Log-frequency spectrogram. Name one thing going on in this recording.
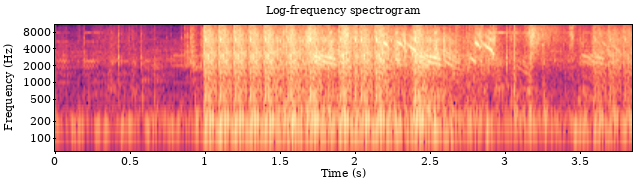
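A submachine gun fires a rapid burst of shots.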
